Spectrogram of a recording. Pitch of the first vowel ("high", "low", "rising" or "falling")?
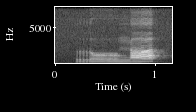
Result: low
